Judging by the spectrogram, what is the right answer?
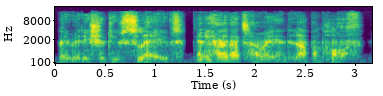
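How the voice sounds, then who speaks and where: An actor playing a wry, aggrieved military weapons master in a video game, with a theatrical way of talking. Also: male voice, very deep voice, very animated, fairly quick, creaky, fairly bright tone, slight background noise, full character voice. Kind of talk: video game character dialogue.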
